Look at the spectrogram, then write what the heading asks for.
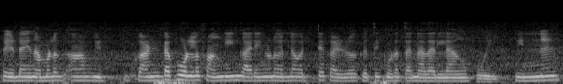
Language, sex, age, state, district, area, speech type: Malayalam, female, 30-45, Kerala, Kollam, urban, spontaneous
